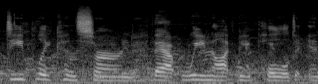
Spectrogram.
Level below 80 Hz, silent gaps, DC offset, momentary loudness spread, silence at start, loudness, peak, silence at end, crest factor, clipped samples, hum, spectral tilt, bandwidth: -42 dBFS; none; under 0.1%; 4 LU; 0 s; -25 LUFS; -8 dBFS; 0 s; 18 dB; under 0.1%; none; -4 dB/octave; 16.5 kHz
